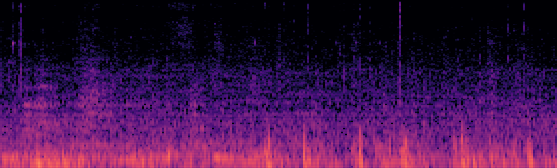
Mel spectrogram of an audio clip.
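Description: Golf cart rolling along a bumpy sandy dirt track: a low rumble with irregular thumps and jolts as it goes over the ruts, and wind buffeting the microphone.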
